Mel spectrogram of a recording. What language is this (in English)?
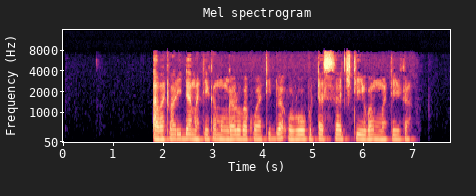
Ganda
